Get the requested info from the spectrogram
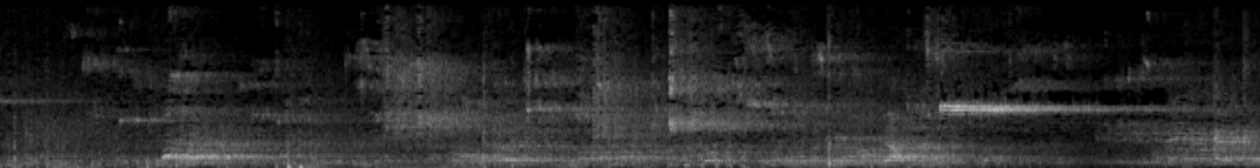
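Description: Futsal game sounds in a reverberant hall: the ball being kicked and bouncing on the court, with players shouting and short high squeaks. A high, held tone lasts about a second near the end.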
